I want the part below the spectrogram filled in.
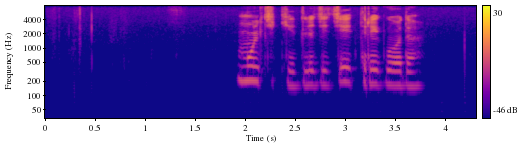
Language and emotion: Russian, neutral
